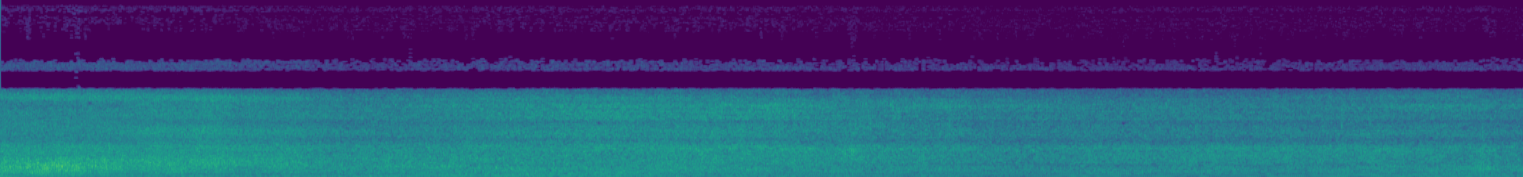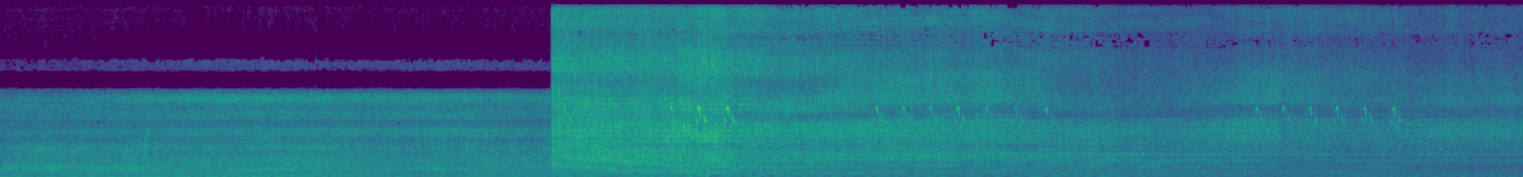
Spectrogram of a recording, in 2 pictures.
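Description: The propellers of a multirotor agricultural spray drone run steadily as it hovers low, a continuous buzzing hum. About two-thirds of the way in the sound changes abruptly at an edit, and then it grows gradually quieter.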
